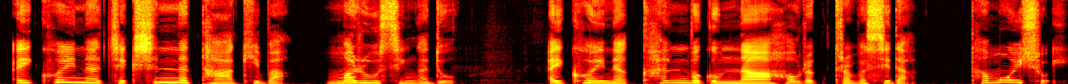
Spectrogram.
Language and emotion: Manipuri, sad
